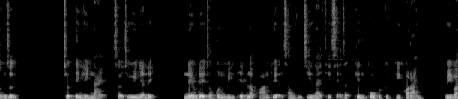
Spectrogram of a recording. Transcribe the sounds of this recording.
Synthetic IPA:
a˧wŋ͡mzɨ˨˩ŋ | t͡ɕɨ˦˥ək̚t̪ï˨˩ŋ̟ɦï˨˩ŋna˨˩jsəː˧˩t͡ɕi˨˦wi˧ɲə̰˧˥nɗḭ˧˨ŋ̟ | ne˨˦wɗe˧˩t͡ɕɔ˧kwə˧nmḭ˧˥t̪ʰi˦˥ət̚lə˨˩p̚hwaː˨˩nt̪wḭ˧˨ənsa˧wŋ͡mvḭ˧˨t͡ɕi˨˦na˨˩jt̪ʰi˨˩sɛ̰˧˥zt̚ki˧ənko˨˦vaː˨˩kɨ˨˩kːi˨˩xɔ˧˦ɗa˨˦jŋ̟ | vi˨˩və̰˧˨

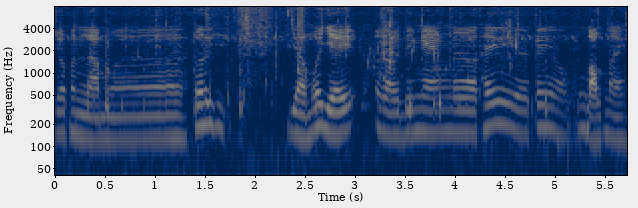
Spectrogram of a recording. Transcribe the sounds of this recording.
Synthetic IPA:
t͡ɕɔ˧mï˨˩ŋ̟laː˨˩mː˨˩t̪əː˨˦j | zəː˨˩məː˨˦jvə̰˧˨zo˨˩jɗi˧ŋaː˧ŋː˨t̪ʰə˨˦jkaː˨˦jkʊ̰˧˥˦ŋ͡mɓə̰˧˨wŋ͡mna˨˩j

